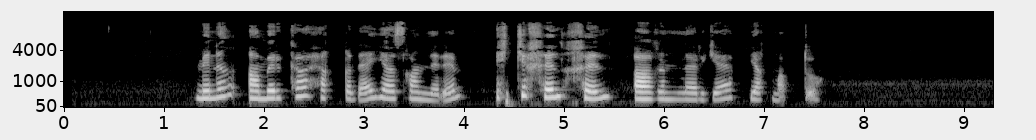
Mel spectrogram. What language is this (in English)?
Uyghur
